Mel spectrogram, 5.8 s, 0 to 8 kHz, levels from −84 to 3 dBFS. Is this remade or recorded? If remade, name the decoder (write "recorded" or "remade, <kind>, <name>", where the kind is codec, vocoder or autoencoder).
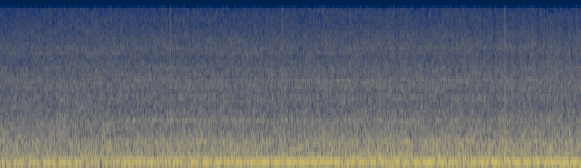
recorded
